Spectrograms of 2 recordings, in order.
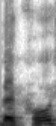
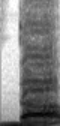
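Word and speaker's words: the: example দিয়ে তোমাদেরকে বুঝাচ্ছি কিভাবে কম্পারেটিভ করতে হয় দেখো হি ইজ দা best টিচার হি ইজ দা best টিচার ইন our school তোমাদের প্রিয় শিক্ষার্থীরা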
